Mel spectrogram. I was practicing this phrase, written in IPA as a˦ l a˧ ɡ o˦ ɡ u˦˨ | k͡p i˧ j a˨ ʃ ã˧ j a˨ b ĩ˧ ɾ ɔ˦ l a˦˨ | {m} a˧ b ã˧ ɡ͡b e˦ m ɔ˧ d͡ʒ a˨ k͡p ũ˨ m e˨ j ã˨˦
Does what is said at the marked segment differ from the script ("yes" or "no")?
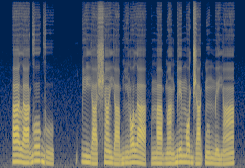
no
